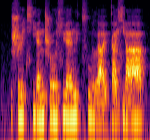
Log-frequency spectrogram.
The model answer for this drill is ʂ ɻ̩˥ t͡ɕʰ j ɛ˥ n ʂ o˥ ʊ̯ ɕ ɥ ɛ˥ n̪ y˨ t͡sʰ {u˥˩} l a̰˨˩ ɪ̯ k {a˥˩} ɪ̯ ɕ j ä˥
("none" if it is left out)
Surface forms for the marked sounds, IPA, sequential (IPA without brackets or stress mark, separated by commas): u˥˩, a˦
